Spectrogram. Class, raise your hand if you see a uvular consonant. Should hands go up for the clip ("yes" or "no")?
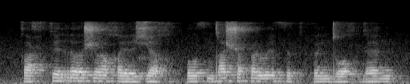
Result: yes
